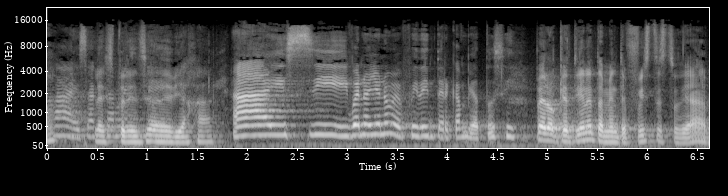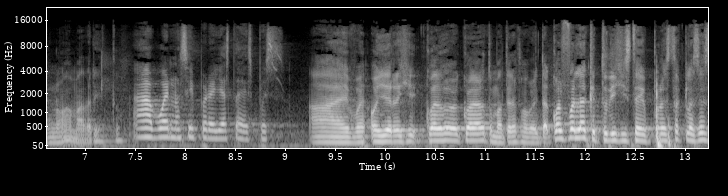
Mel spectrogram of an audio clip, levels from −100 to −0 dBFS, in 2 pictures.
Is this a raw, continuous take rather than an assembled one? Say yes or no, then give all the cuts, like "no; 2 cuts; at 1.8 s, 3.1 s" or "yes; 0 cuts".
no; 1 cut; at 1.8 s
